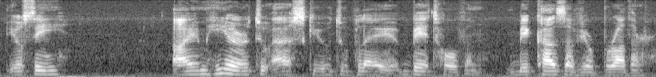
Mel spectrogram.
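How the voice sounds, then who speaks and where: A weary former soldier recounts the war with quiet regret, as a man reading the story speaks for him. He talks slowly and gravely, weighing each phrase. The tone stays low and measured throughout. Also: steady tone, a little hiss or hum, poor audio. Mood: earnest.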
